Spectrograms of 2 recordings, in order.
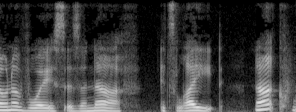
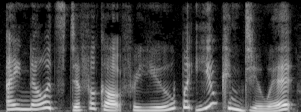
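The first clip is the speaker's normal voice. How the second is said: lightly higher mock encouragement; teasing Hinata; 7 semitones higher than usual. A narrator's reading. Hinata playfully coaxing Kei, lightly higher and teasing. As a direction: egg him on playfully.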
